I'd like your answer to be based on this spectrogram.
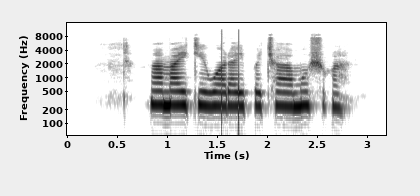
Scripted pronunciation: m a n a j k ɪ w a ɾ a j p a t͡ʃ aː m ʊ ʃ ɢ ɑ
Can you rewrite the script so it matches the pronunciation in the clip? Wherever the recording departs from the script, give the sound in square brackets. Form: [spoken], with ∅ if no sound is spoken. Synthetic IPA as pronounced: m a [m] a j k ɪ w a ɾ a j p a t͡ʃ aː m ʊ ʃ ɢ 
